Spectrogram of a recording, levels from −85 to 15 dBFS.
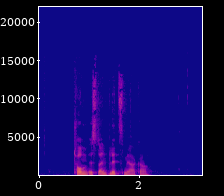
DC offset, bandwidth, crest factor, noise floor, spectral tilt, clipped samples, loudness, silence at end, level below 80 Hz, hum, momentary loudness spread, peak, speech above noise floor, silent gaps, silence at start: under 0.1%; 15.5 kHz; 24 dB; -79 dBFS; -6 dB/octave; under 0.1%; -34 LUFS; 1.05 s; -62 dBFS; none; 15 LU; -14 dBFS; 46 dB; none; 0.7 s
